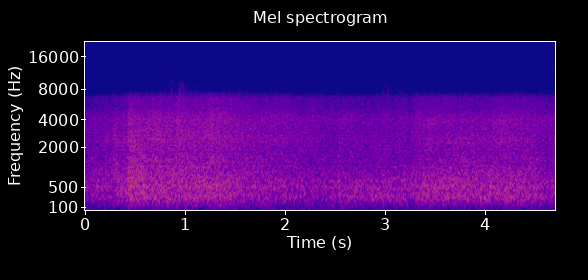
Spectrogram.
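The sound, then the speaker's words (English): A steady wash of water, like small waves lapping in shallow sea water, with a soft continuous hiss that swells slightly and never stops, in shallow water off wet sand where cars have pulled up. No voices are heard. “Lon and Santiago perform sharp U-turns and pull their cars up a short distance from each other in the shallow waters.”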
